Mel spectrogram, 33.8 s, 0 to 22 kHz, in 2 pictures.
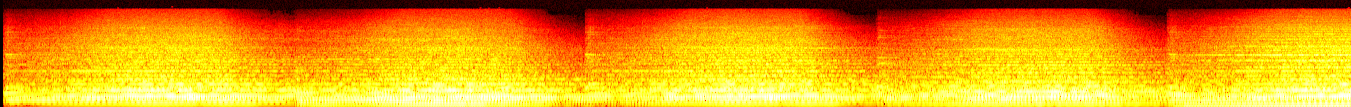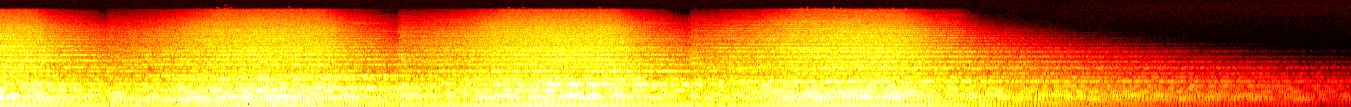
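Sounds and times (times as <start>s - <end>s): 
strings playing an intro: 0.0s - 31.9s.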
